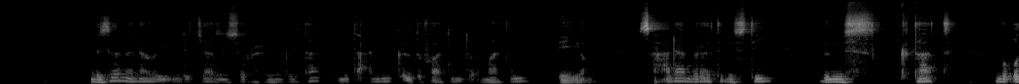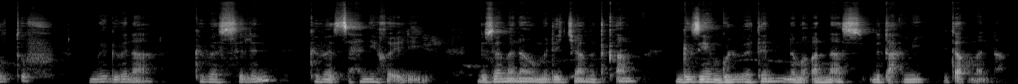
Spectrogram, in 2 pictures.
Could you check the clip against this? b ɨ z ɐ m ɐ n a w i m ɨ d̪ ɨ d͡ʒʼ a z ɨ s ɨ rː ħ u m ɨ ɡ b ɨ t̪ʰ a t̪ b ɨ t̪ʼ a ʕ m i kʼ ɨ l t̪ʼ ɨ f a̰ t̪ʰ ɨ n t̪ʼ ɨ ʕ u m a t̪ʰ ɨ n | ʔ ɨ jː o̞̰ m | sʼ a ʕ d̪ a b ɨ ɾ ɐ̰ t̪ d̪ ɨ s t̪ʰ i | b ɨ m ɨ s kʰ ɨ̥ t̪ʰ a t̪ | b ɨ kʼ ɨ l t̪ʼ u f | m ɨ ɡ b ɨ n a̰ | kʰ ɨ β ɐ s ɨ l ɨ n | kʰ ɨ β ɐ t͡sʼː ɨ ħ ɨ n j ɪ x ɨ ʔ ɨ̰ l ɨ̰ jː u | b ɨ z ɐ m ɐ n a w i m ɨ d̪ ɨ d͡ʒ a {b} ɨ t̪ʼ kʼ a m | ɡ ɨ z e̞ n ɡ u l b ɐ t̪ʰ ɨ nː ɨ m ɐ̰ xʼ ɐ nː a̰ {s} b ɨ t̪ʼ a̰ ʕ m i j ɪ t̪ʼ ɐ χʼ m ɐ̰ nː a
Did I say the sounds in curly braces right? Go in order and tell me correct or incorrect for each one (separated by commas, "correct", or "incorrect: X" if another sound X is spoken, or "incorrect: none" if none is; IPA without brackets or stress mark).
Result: incorrect: m, correct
